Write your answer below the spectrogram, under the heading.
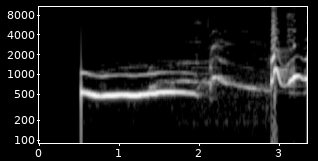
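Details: A dingo-kelpie cross dog howls at a YouTube video of other dogs. It gives a long, steady, mid-pitched howl that wavers and rises near the end.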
